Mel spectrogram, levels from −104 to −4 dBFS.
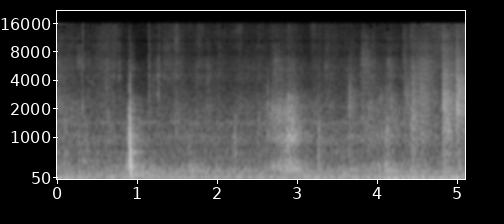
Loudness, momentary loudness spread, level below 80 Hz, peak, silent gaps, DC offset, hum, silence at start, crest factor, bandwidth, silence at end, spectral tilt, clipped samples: -35 LUFS; 16 LU; -42 dBFS; -2 dBFS; none; under 0.1%; none; 0 s; 32 dB; 16 kHz; 0 s; -5 dB/octave; under 0.1%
